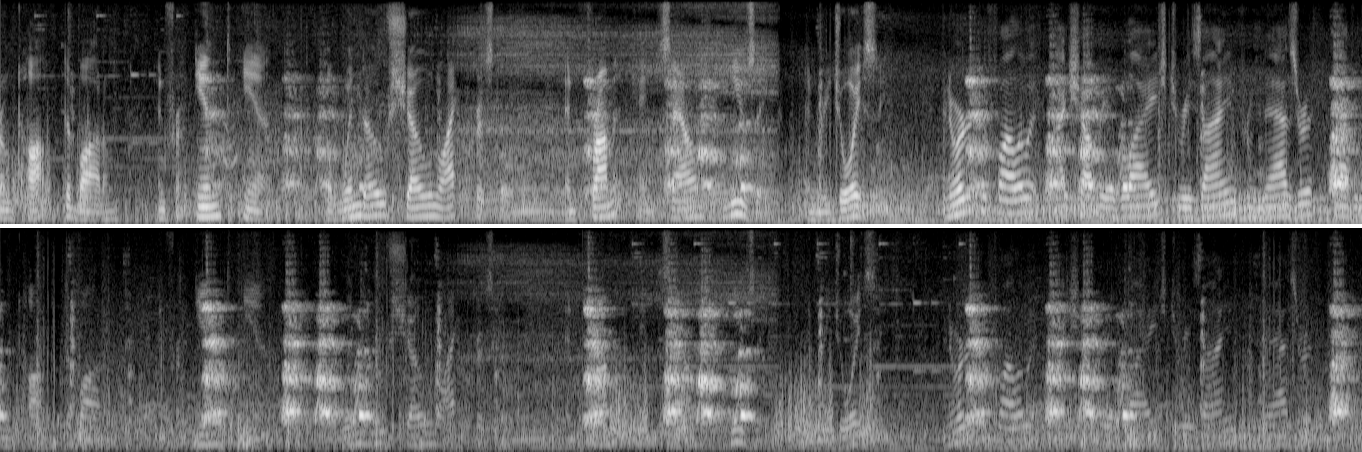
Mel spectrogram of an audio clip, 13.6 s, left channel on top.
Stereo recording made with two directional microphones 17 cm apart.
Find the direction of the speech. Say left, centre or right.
left.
